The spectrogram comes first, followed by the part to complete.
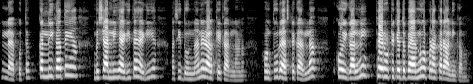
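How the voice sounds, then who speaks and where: An actress playing a gentle, patient village mother-in-law who soothes and placates her daughters-in-law. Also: high-pitched, animated, a little fast.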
